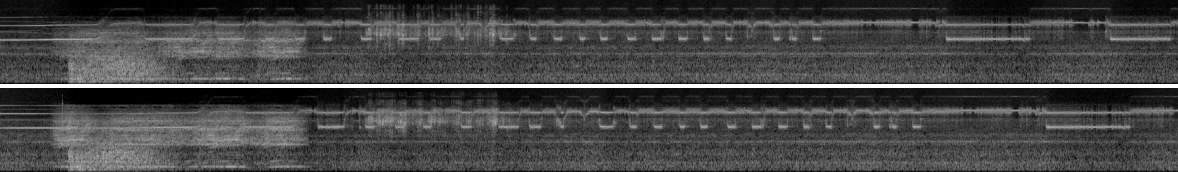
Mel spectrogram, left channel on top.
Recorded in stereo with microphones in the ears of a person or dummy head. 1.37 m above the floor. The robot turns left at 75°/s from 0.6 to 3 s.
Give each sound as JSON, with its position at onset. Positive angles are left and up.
{"t": 0.7, "sound": "an explosion", "azimuth_deg": -40, "distance_m": 8.5}
{"t": 3.6, "sound": "crumpling", "side_deg": 30, "distance_m": 9.0}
